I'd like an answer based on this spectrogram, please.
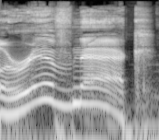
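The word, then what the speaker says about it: Hrivnak: Happy belated birthday to Silent H, Daniel Rivnak, because your last name starts with an H and the H is silent. Happy birthday.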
